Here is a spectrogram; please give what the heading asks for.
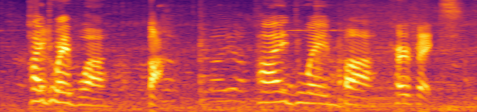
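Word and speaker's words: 排队吧: Pai dui ba. Pai dui ba.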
